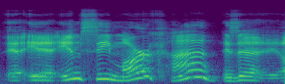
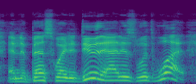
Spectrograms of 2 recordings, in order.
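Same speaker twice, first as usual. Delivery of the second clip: ordinary talk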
